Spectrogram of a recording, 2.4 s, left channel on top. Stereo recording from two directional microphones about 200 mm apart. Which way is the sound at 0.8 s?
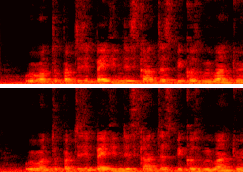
50° left (ahead or behind).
